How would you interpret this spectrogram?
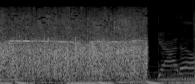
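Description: A pre-recorded applause sound effect: a burst of dense crowd applause, steady and loud for about a second and a half, then cut off abruptly, leaving a brief fainter tail of noise.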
